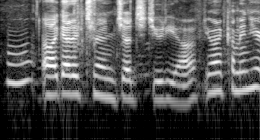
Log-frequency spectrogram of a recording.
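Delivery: ordinary delivery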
